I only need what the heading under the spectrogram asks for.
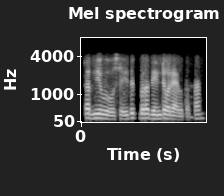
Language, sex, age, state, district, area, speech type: Kannada, male, 18-30, Karnataka, Chikkamagaluru, rural, conversation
